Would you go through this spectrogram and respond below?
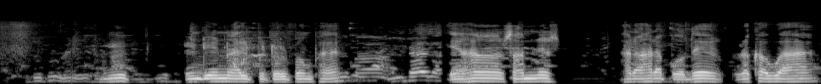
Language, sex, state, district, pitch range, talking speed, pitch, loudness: Hindi, male, Chhattisgarh, Balrampur, 130-145 Hz, 100 wpm, 140 Hz, -15 LUFS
